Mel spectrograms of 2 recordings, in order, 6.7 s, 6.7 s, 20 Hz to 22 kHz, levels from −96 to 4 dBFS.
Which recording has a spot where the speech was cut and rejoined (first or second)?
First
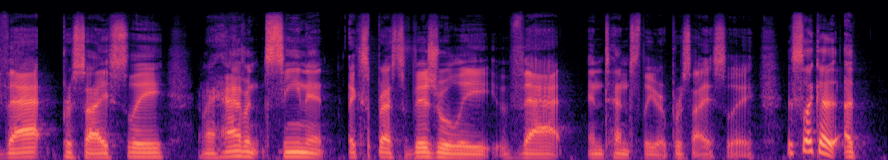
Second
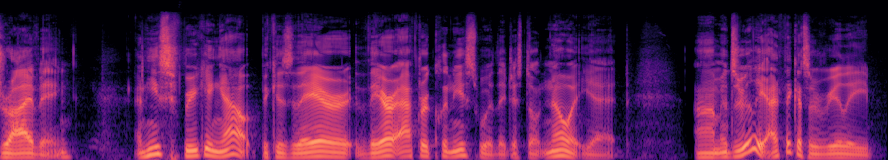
first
